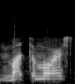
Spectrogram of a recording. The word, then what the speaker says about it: Matamoros: And let me start with, it's called the City of Children in Matamoros, Mexico. Did I pronounce that right? – That's correct. The City of Children, Matamoros, Mexico.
